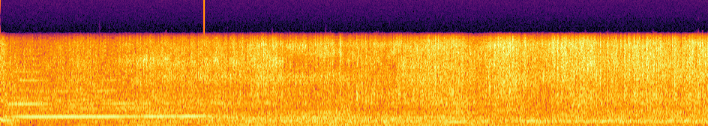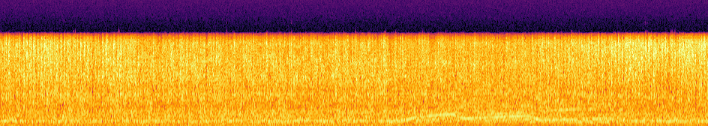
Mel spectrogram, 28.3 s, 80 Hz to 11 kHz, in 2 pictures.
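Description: Drag-racing car engines running, loud and steady. In the first few seconds a car holds a steady high-rev note through its burnout, and a few revs rise and fall about 22 seconds in.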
